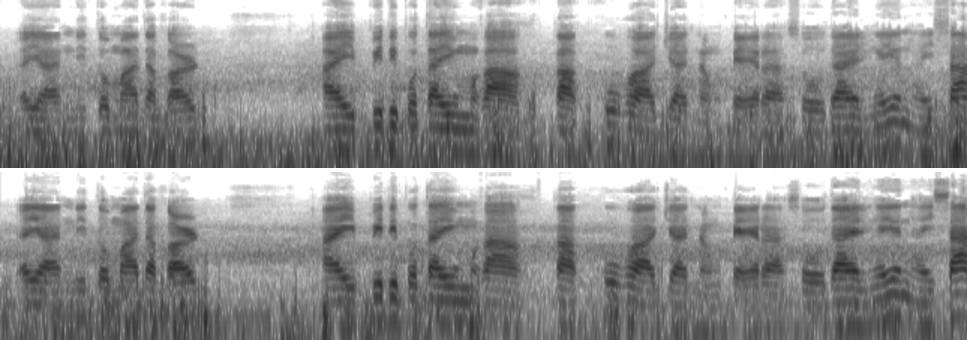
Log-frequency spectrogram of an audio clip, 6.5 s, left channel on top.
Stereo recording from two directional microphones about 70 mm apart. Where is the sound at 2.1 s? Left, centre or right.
Left.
